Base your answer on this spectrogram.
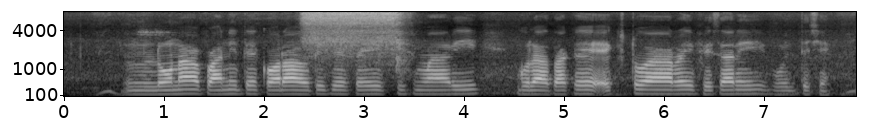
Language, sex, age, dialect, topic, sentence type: Bengali, male, 18-24, Western, agriculture, statement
